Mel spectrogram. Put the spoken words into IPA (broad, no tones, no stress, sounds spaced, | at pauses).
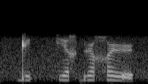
ɖ i ʔ kː i χ ɡ ø χ ø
